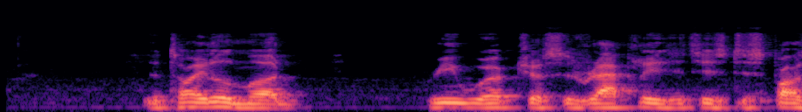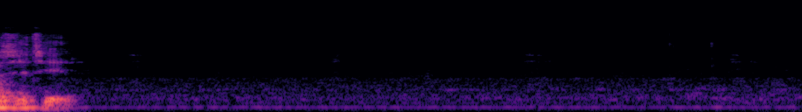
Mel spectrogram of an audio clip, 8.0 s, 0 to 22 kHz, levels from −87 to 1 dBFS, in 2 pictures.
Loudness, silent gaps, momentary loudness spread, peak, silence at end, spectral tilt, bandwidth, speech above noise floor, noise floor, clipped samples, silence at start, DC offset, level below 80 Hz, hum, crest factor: -23 LUFS; none; 15 LU; -4 dBFS; 3.65 s; -8 dB/octave; 7.6 kHz; 43 dB; -64 dBFS; under 0.1%; 0.7 s; under 0.1%; -58 dBFS; 60 Hz at -45 dBFS; 22 dB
